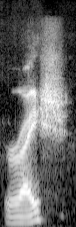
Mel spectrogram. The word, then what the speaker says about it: Reish: i'm patrick i'm playing race or rice god i can't even pronounce it i'm playing reish it's like rice but pronounced wrong i'm a i'm michael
